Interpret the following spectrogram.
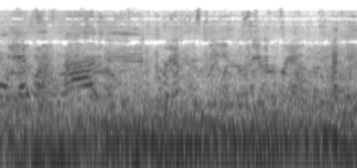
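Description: Several people talking and chatting at once in a group, over a steady low hum of a vehicle engine.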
